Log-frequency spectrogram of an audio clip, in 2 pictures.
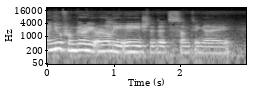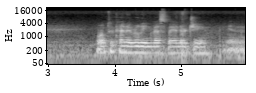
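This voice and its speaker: A speaker with a Bosnian accent talks at a fairly quick pace, with long, frequent pauses. Audible room echo surrounds the voice. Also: woman, fairly low pitch for a woman, ordinary pitch variation. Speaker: artist and university professor. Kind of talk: interview. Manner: halting, many fillers.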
